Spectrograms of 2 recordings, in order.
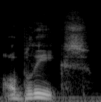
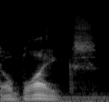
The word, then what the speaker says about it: oblique: give forward march that's only on a uh obliques the marine corps pronounced well the military pronounces it oblikes uh but the actual correct pronunciation is oblique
